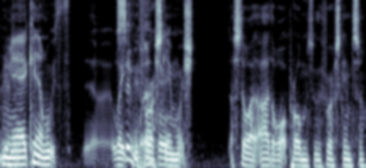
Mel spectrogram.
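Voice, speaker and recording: With a Scottish accent, a man talks at a fairly quick pace in a fairly low pitch, using ordinary pitch variation. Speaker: podcast co-host.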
